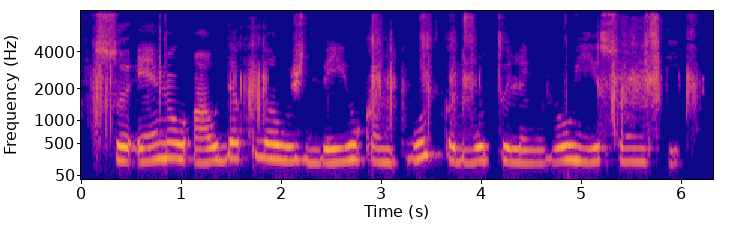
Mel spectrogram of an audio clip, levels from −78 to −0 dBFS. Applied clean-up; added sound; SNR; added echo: none; none; none; none.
